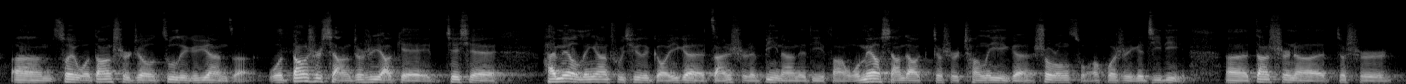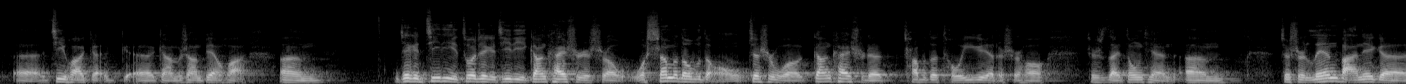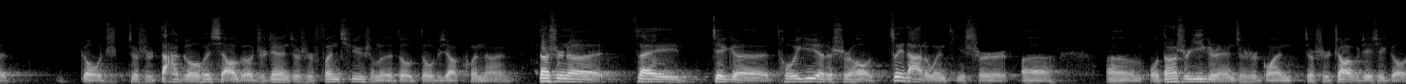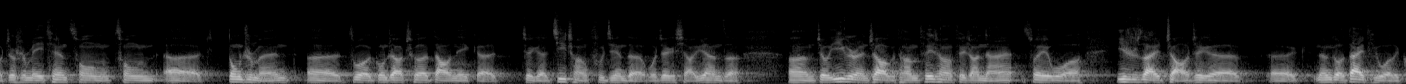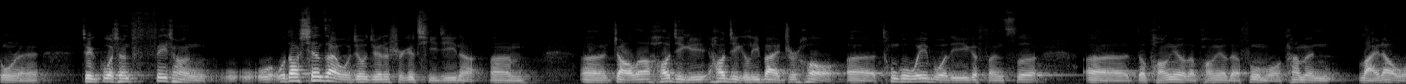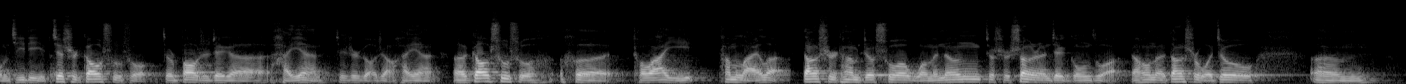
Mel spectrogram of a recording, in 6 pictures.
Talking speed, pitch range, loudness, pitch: 265 characters per minute, 95-120 Hz, -23 LUFS, 105 Hz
